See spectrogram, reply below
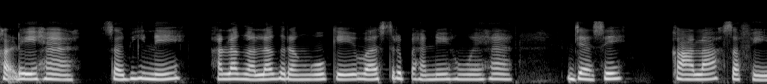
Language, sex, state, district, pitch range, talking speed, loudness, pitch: Hindi, female, Delhi, New Delhi, 230-250 Hz, 110 wpm, -14 LUFS, 240 Hz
